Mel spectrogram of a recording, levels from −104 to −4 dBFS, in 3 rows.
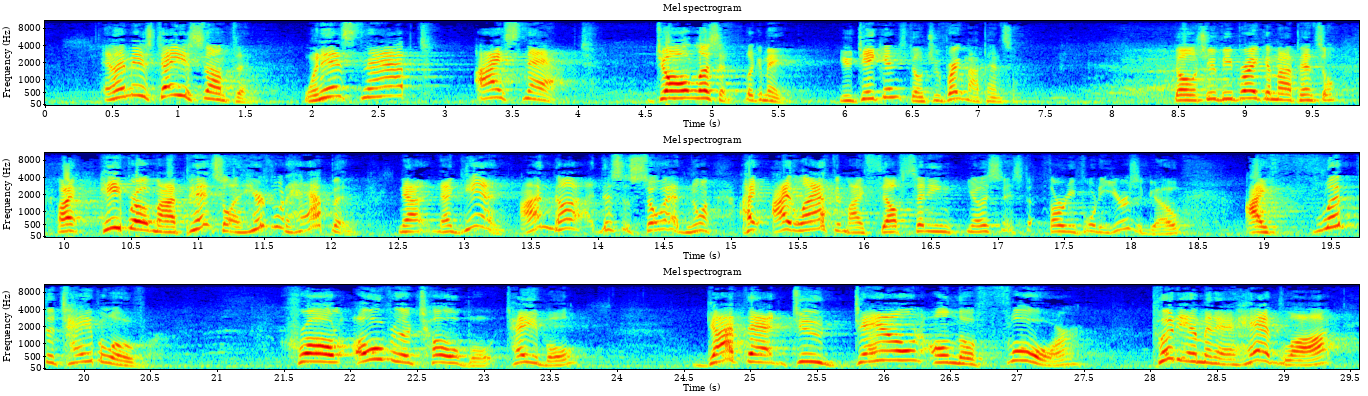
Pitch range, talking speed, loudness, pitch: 180-295 Hz, 170 wpm, -23 LUFS, 235 Hz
